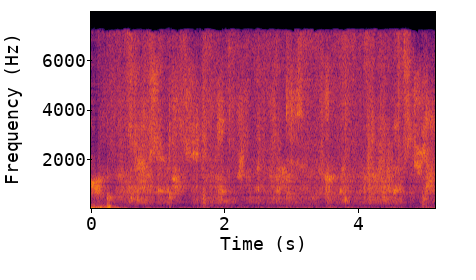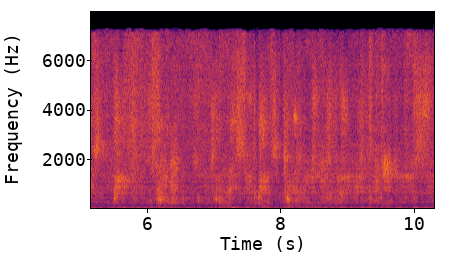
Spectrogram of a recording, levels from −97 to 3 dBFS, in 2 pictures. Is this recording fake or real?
fake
